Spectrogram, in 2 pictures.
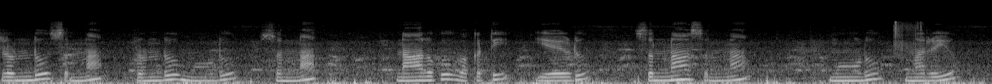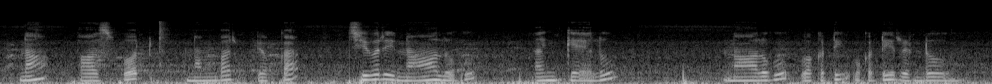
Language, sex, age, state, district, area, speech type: Telugu, female, 60+, Andhra Pradesh, Nellore, rural, read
